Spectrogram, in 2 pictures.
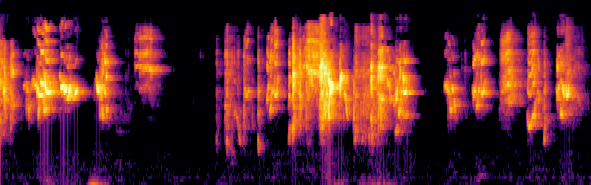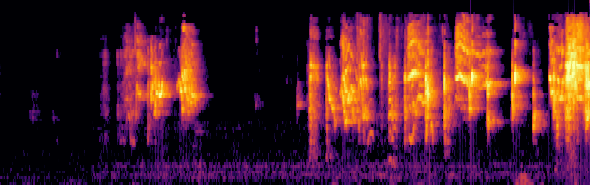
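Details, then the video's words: Harsh conure parakeet squawks in clustered bouts, loud raspy calls broken by a few seconds of near quiet before another noisy burst. "conure parakeet sounds"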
